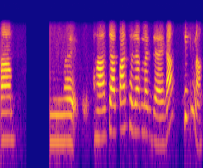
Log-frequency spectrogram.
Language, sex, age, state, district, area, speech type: Hindi, female, 30-45, Uttar Pradesh, Azamgarh, urban, conversation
